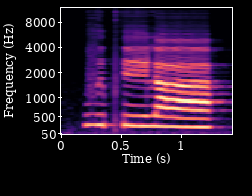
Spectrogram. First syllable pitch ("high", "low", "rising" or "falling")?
high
